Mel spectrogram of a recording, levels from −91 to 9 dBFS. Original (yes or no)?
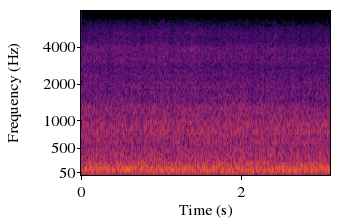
yes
